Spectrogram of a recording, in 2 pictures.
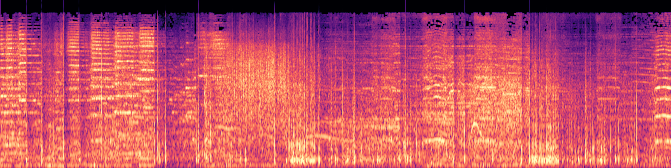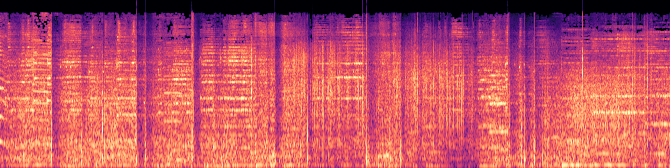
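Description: Fireworks display: aerial shells bursting with many sharp bangs in quick succession, mixed with the show's music.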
